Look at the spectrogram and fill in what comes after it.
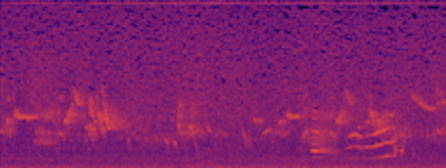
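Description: Faint birdsong over low, steady background noise: scattered high chirps, and a short warbling call about three seconds in.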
